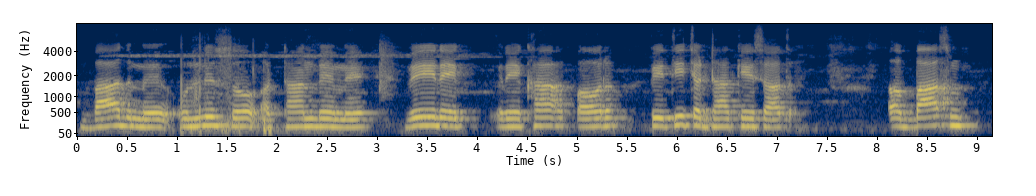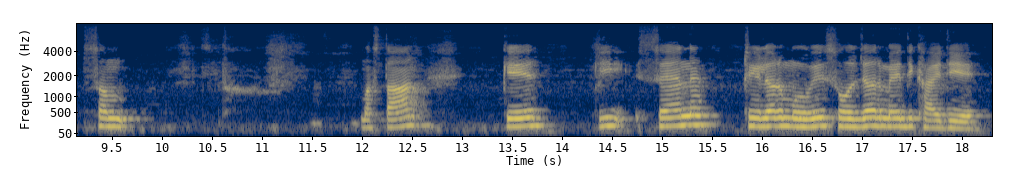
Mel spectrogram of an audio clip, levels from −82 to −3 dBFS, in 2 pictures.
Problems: background sounds at intervals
